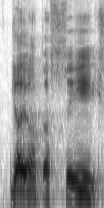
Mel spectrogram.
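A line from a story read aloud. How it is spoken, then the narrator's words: Plain. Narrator (German): sagte der Antiquitätenhändler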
